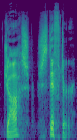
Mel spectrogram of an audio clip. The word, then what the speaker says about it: Josh Stifter: I am your host, Michael Buyers, and today I'm being joined by Josh Stifter. Did I pronounce that correctly?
